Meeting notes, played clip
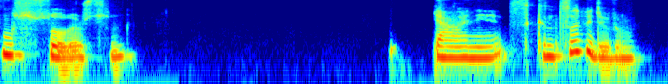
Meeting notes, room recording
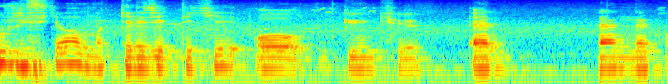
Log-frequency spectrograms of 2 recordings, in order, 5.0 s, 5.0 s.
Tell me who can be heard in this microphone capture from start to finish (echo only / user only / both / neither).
user only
